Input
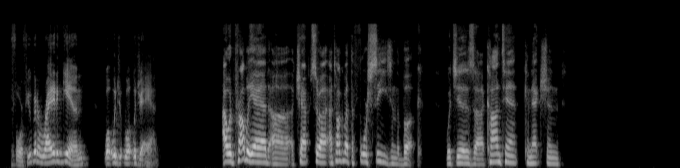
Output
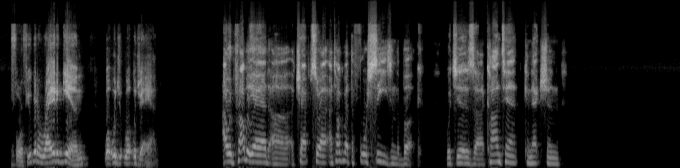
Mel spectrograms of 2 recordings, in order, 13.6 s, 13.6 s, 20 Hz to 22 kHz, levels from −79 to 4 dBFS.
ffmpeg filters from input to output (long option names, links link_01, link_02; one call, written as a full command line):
ffmpeg -i in.wav -filter_complex "[0:a]asettb=1/sr,asplit=3[link_01][link_02][link_03];[link_01]atrim=end=2.174[link_04];[link_02]atrim=start=2.17:end=2.85,asetpts=PTS-STARTPTS,afade=type=in:duration=0.004:curve=qsin,afade=type=out:start_time=0.676:duration=0.004:curve=qsin,bandreject=frequency=1900:width=5.8[link_05];[link_03]atrim=start=2.846[link_06];[link_04][link_05]acrossfade=duration=0.004:curve1=hsin:curve2=qsin[link_07];[link_07][link_06]acrossfade=duration=0.004:curve1=qsin:curve2=hsin,asoftclip=type=tanh:threshold=-16dB,aexciter=amount=10.4:drive=9.8:freq=2300,aeval=exprs='3.16*(cos(1*acos(clip(val(0)/3.16,-1,1)))-cos(1*PI/2))+0.0447*(cos(5*acos(clip(val(0)/3.16,-1,1)))-cos(5*PI/2))':channel_layout=same,dynaudnorm=framelen=260:gausssize=21:maxgain=11.5dB,volume=-1dB" out.wav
